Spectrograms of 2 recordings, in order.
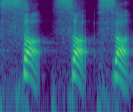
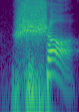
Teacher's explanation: दोनों दांत के बीच में जीभ आता है तब निकलता है स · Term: दंत स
